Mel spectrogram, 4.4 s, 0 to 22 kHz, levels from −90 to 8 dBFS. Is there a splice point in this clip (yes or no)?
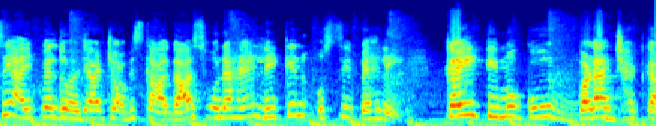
no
